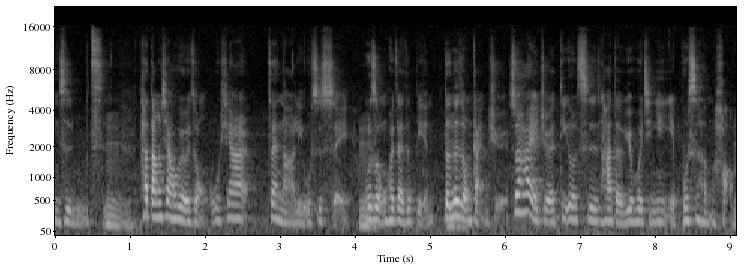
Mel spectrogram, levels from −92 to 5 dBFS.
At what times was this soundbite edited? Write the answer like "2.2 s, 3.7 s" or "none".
2.1 s, 2.7 s, 6.0 s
